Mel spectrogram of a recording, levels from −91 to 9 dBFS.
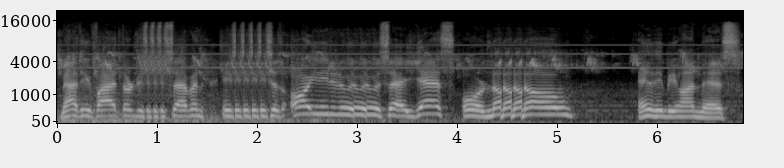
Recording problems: animal sounds; noticeable; throughout; 15 dB below the speech
high-pitched whine; faint; throughout; 3 kHz, 20 dB below the speech
audio stuttering; 4 times, first at 1 s

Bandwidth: 15 kHz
